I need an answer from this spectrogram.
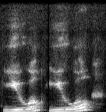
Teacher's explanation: Again, if it's stressed and tense, you'll. There we do have a little bit of a W sound because we're moving from a rounded shape to the dark L.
